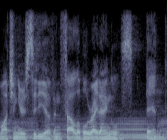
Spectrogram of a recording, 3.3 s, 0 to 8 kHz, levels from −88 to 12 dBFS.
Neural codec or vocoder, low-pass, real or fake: none; 7.2 kHz; real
